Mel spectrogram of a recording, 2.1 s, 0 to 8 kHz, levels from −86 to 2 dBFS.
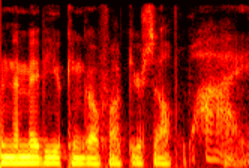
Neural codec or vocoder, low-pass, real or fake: none; 7.2 kHz; real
